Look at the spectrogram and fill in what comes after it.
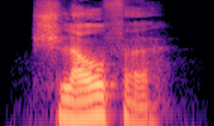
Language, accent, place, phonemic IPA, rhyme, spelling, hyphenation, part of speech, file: German, Germany, Berlin, /ˈʃlaʊ̯fə/, -aʊ̯fə, Schlaufe, Schlau‧fe, noun, De-Schlaufe.ogg
- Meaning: 1. loop, noose (string formed into a ring) 2. strap (such a loop functioning as a hanger) 3. obsolete form of Schleife (“bow, tie”)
